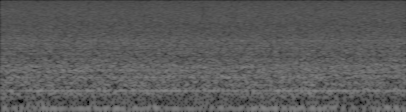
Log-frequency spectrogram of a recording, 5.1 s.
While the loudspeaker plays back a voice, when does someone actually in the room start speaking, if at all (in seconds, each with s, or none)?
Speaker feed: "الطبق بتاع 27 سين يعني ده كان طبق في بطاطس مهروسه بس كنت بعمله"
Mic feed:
none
